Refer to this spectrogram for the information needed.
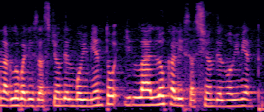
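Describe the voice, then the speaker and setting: A woman speaks at a medium pitch with monotone, flat intonation over noticeable background noise. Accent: Portuguese. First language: Portuguese (speaking Spanish). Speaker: professor. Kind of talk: academic talk. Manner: hesitant.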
